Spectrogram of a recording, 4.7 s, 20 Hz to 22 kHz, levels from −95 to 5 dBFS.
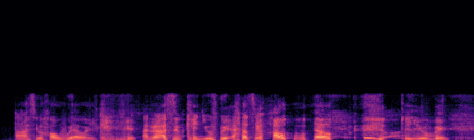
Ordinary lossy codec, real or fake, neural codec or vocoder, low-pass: none; fake; codec, 16 kHz, 16 kbps, FreqCodec, smaller model; 7.2 kHz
